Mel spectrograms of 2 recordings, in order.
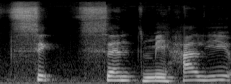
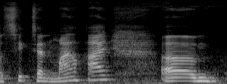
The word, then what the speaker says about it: Csikszentmihalyi: And one of the pioneers on flow, if you happen to read his book Csikszentmihalyi or Csikszentmihalyi, some people pronounce it different ways, but this guy, he writes a book called Flow.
